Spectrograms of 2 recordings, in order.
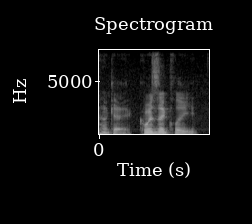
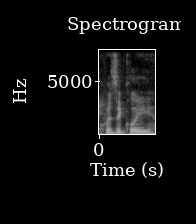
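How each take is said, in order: First: Said in the usual way. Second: "Quizzically?" asked with a rising, doubtful tune; unsure question. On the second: Real, not acted. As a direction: check the word "Quizzically?" with a questioning lift.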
